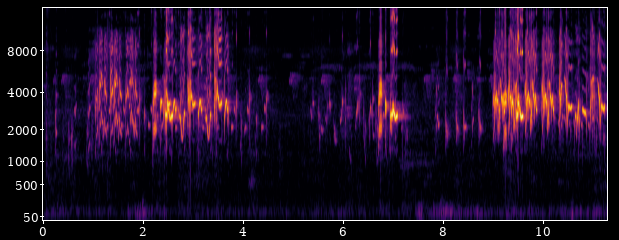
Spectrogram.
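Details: Sooty-headed bulbul song used to lure rival males into singing: dense, rapid chattering bursts with a quieter gap in the middle and a low hum throughout.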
